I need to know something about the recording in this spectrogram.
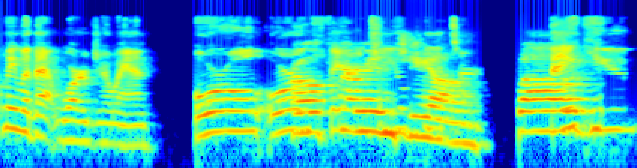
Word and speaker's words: oropharyngeal: Oropharyngeal cancer. Thank Well, you. put the emphasis on either syllable. It doesn't matter.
